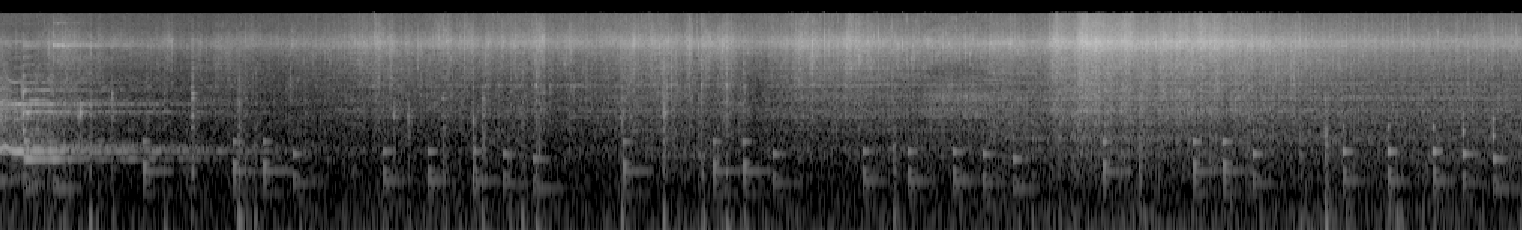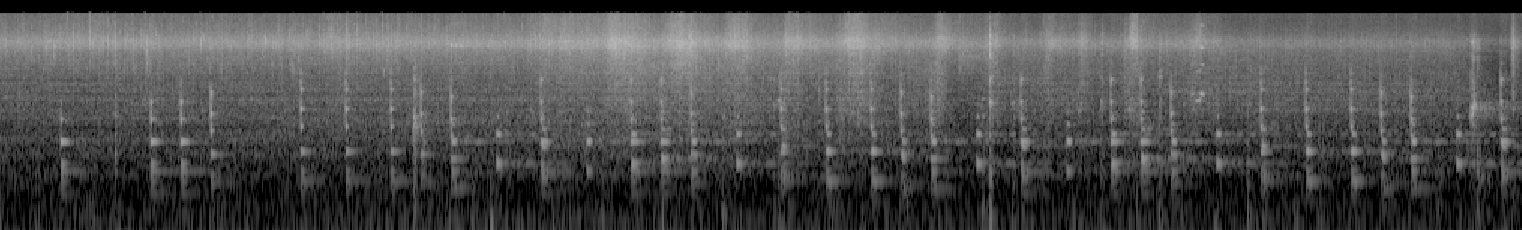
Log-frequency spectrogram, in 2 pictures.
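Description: Chicken pieces sizzling in a stainless steel saucepan while being stirred with a spatula. The sizzle swells louder about ten seconds in and again about two-thirds of the way through, with quick scraping clicks of the stirring near the end.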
